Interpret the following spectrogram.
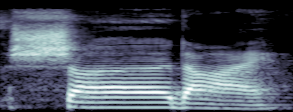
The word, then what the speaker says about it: shut-eye: And then shut eye, we turn that T into a soft D because it's between vowels, and you'll hear it on both words. Shut eye, die, die, shut eye, shut eye.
